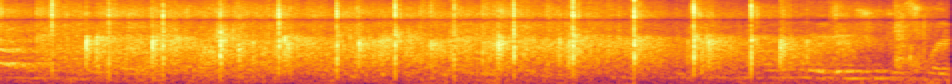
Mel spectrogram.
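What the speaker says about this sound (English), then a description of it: "let's give our all selves a round of applause" Audience at an annual congress in Los Angeles applauding, a steady patter of many hands clapping throughout, moderately loud and filling the room.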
